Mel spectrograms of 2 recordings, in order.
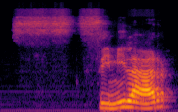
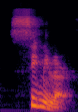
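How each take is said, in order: First: The word is pronounced the Spanish way. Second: The word is pronounced the English way. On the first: "In Spanish we say similar" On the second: "in English we say similar"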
